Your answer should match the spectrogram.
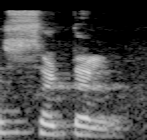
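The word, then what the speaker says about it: subtle: Next है सटल. यहाँ पे बी साइलेंट है जितने भी वर्ड्स होंगे.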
